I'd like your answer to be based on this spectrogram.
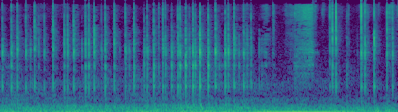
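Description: Long nails tap quickly and steadily on the casing of a hand-sized, dark grey, rectangular plastic portable Bluetooth speaker. The taps are short, dry, clicky ticks over a low rumble, with a brief scratchy brush partway through.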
